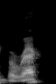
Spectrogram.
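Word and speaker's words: Borek: Then there's Depot 4, which is spelled B-O-R-E-K, Barek.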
